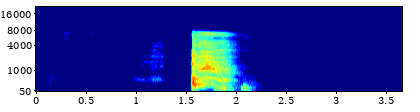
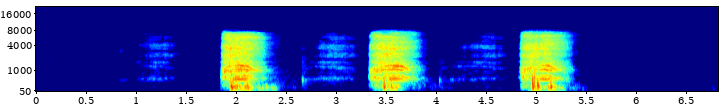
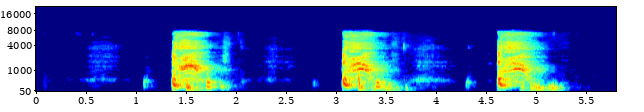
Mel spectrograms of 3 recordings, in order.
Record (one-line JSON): {"cough_length": "3.7 s", "cough_amplitude": 27407, "cough_signal_mean_std_ratio": 0.21, "exhalation_length": "6.8 s", "exhalation_amplitude": 27752, "exhalation_signal_mean_std_ratio": 0.33, "three_cough_length": "5.8 s", "three_cough_amplitude": 28887, "three_cough_signal_mean_std_ratio": 0.36, "survey_phase": "beta (2021-08-13 to 2022-03-07)", "age": "45-64", "gender": "Male", "wearing_mask": "No", "symptom_cough_any": true, "symptom_new_continuous_cough": true, "symptom_runny_or_blocked_nose": true, "symptom_shortness_of_breath": true, "symptom_fatigue": true, "symptom_fever_high_temperature": true, "symptom_headache": true, "symptom_change_to_sense_of_smell_or_taste": true, "symptom_loss_of_taste": true, "symptom_onset": "7 days", "smoker_status": "Ex-smoker", "respiratory_condition_asthma": false, "respiratory_condition_other": false, "recruitment_source": "Test and Trace", "submission_delay": "2 days", "covid_test_result": "Positive", "covid_test_method": "RT-qPCR"}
